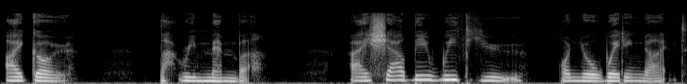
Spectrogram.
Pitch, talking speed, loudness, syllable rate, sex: 170 Hz, 115 wpm, -17 LUFS, 3.6 syllables/s, female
